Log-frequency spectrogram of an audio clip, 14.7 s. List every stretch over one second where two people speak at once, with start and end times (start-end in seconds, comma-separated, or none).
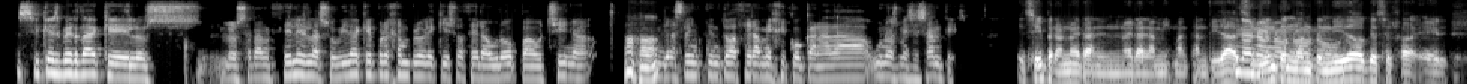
12.3-13.7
